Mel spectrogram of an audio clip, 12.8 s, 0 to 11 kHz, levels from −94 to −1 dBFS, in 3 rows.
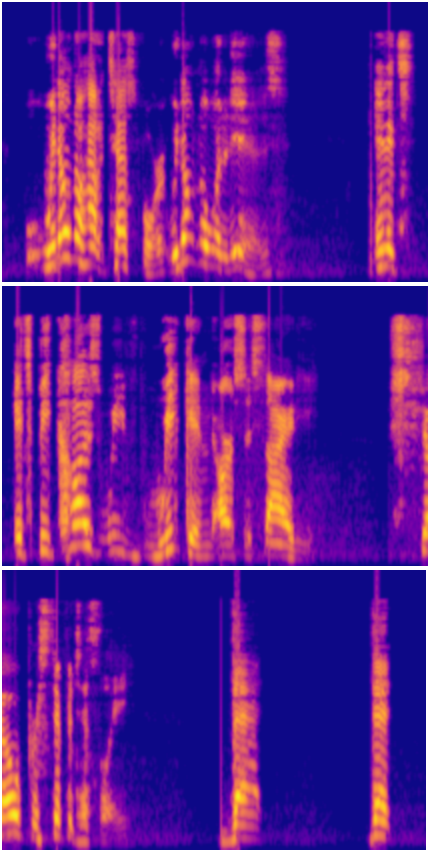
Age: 40-59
